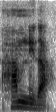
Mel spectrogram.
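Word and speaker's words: 합니다: এভাবে লিখতে হবে কিন্তু উচ্চারণের সময় আপনাকে এভাবে উচ্চারণ করতে হবে হামনিদা আপনি যখন লিখবেন লিখবেন তখন এভাবে লিখতে হবে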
